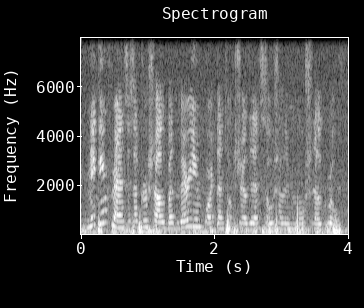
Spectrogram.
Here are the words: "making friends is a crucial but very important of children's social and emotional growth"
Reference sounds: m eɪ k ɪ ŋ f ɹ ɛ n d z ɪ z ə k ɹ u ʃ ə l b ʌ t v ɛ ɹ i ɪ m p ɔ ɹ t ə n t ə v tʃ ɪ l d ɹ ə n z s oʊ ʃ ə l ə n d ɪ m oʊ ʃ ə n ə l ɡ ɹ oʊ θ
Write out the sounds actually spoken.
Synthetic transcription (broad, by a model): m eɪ k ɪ ŋ f ɹ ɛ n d s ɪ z ə k ɹ u ʃ ə l b ʌ t v ɛ ɹ i ɪ m p ɔ ɹ t ə n t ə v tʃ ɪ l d ə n s oʊ ʃ ə l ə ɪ m oʊ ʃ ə n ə l ɡ ɹ oʊ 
